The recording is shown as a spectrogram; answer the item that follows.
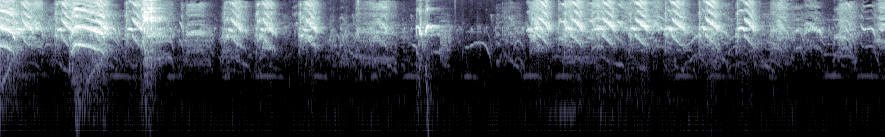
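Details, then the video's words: Green rose-ringed parakeet, an Indian ringed parakeet, calling in a recording meant to stimulate other parakeets to sing and mate: harsh, scratchy screeches in rapid irregular bursts, some loud downslurred shrieks, with quieter overlapping chatter between them. "صوت ببغاء الدرة الخضراء"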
